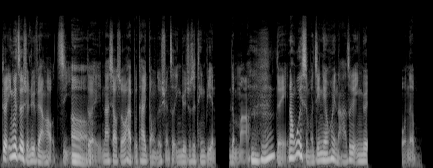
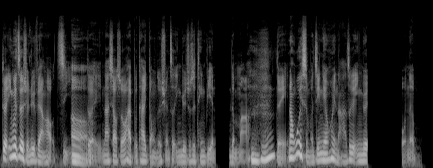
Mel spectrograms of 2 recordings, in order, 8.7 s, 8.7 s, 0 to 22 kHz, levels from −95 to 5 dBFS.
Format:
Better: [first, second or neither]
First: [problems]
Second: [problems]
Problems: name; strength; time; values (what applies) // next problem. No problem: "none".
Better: neither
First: audio cutting out; at 4.5 s and at 7.5 s for 0.5 s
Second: audio cutting out; at 4.5 s and at 7.5 s for 0.5 s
